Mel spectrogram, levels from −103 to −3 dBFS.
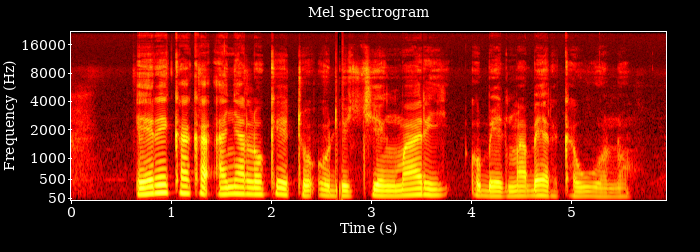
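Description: Right after "kaka anyalo keto", around 2.65 to 2.72 s, there's an intermittent contact: a loose connection drops the speech for about 49 ms, crackling at both edges before "mari obed maber".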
